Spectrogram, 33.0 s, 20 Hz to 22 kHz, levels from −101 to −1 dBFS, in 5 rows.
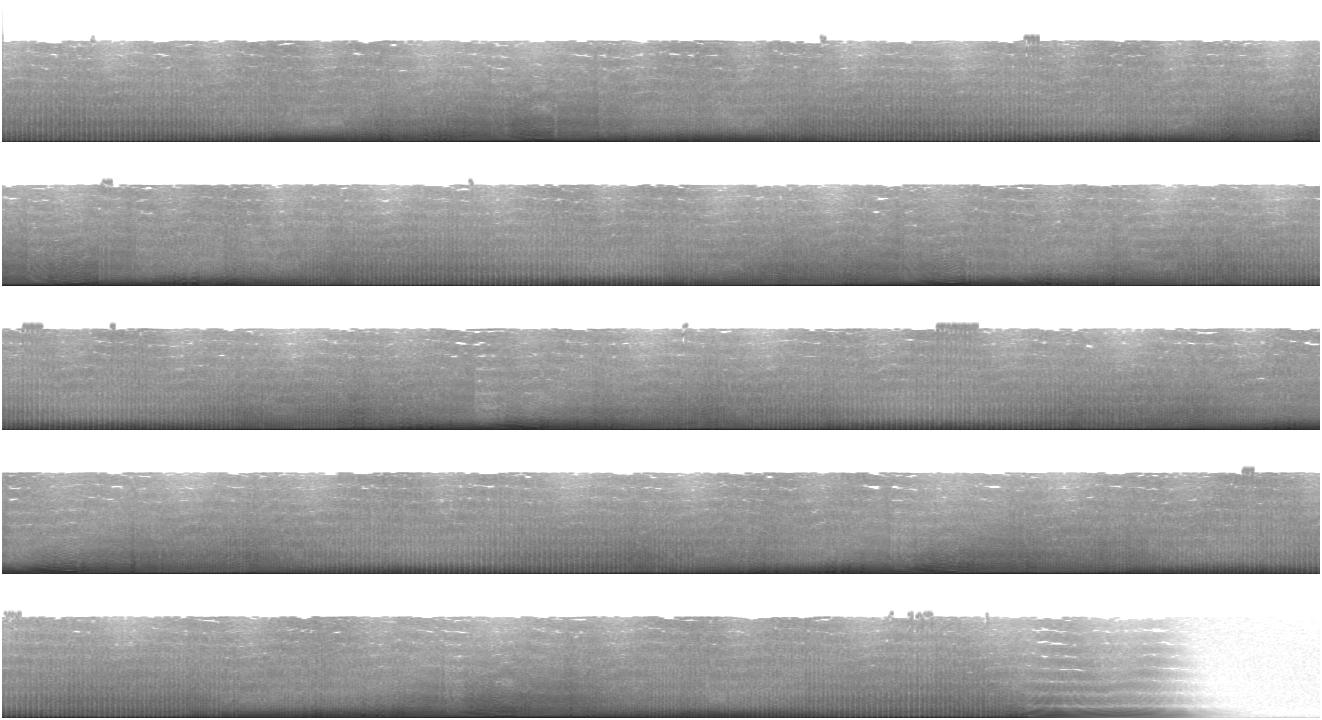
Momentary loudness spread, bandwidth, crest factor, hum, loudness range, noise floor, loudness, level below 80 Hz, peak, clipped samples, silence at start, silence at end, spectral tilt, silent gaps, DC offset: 5 LU; 16 kHz; 10 dB; none; 2 LU; -81 dBFS; -21 LUFS; -22 dBFS; -10 dBFS; under 0.1%; 0 s; 0.85 s; -6.5 dB/octave; none; under 0.1%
